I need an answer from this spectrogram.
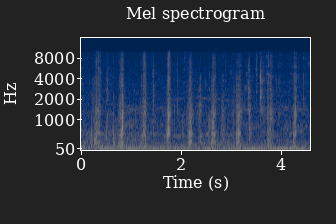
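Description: Crisp, crunchy chewing of a mouthful of shredded green mango salad, about two crunches a second at an even pace.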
